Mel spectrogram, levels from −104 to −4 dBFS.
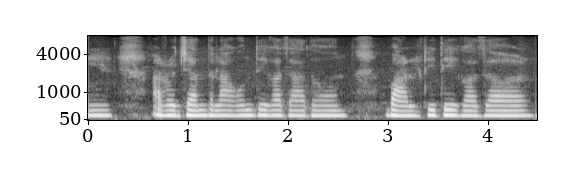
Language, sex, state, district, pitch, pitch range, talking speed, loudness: Chakma, female, Tripura, Dhalai, 180 Hz, 175-185 Hz, 120 wpm, -17 LUFS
